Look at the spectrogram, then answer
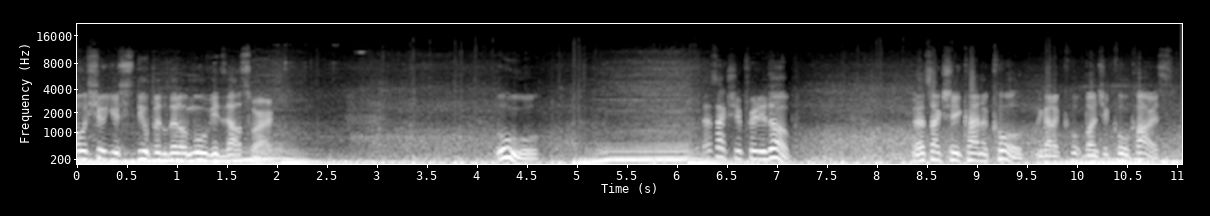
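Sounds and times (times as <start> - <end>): motorcycle engine running: 0.0 - 6.8.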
